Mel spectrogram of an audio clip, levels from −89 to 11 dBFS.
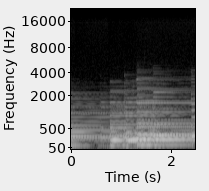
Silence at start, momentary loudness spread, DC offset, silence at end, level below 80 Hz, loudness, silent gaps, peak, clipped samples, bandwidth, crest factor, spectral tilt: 0 s; 14 LU; under 0.1%; 0 s; -52 dBFS; -21 LUFS; none; -8 dBFS; under 0.1%; 4.4 kHz; 14 dB; -10 dB/octave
